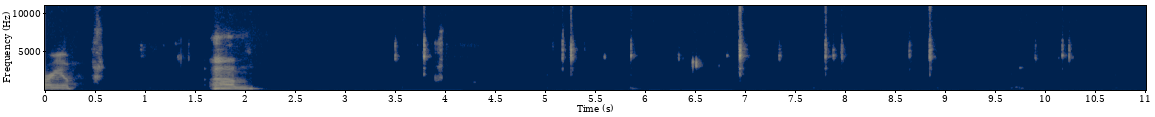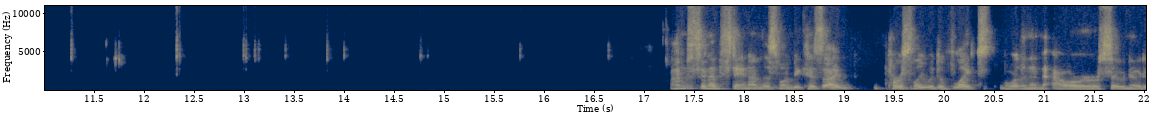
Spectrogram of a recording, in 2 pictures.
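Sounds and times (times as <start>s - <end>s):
faint small clicks: 5.0s - 9.0s, 11.2s - 14.1s.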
